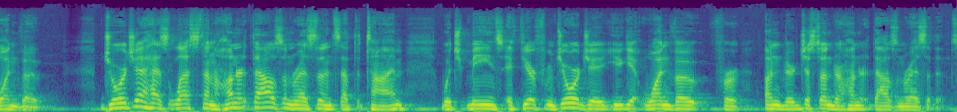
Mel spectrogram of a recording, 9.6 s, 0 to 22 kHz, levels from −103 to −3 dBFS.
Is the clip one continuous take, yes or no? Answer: no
